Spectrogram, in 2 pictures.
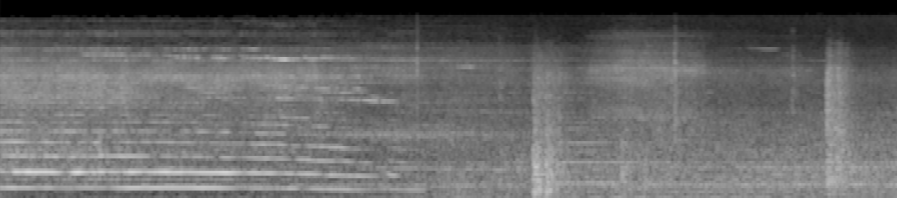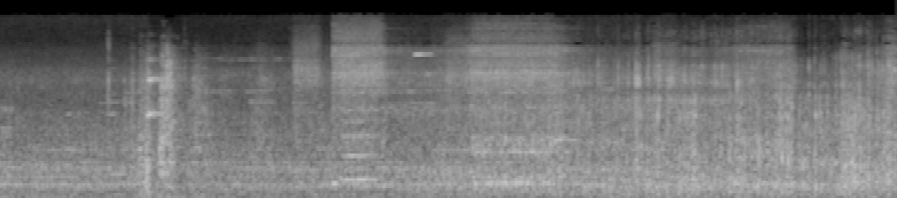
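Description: A train's horn sounds a chord that drops slightly in pitch and fades out about four seconds in. It gives way to the steady rumble of the train rolling past, with a few sharp clunks as wheels cross rail joints.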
